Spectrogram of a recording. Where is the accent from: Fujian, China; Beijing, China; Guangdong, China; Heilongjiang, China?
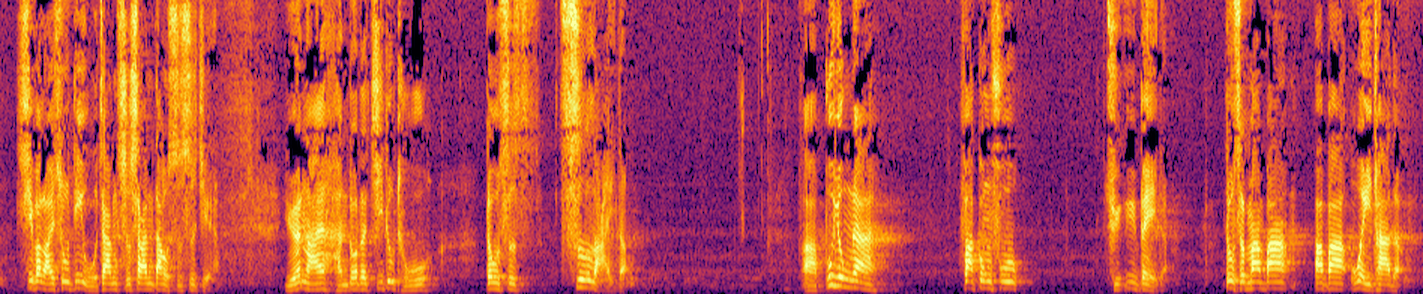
Guangdong, China; moved away; also born or lived in New York; 因为我是广东人，他也广东，我请你饮茶。我在纽约住了十五年，1985年就搬到这边来了。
